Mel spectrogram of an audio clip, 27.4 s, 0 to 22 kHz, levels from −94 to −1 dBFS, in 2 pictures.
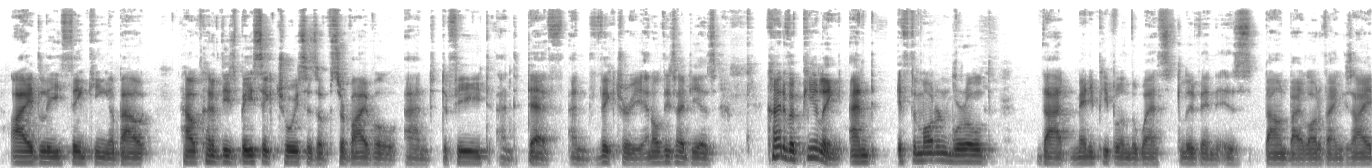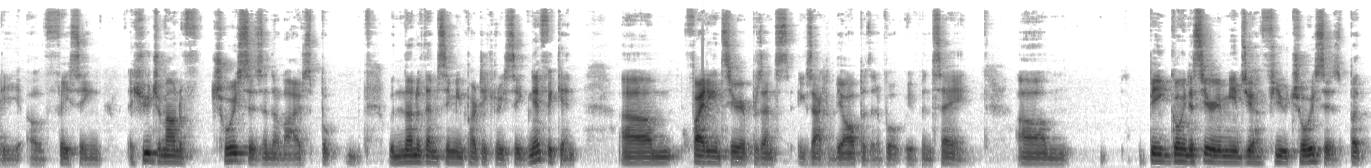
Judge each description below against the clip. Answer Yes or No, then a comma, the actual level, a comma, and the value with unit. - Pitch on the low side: Yes, very low, 95 Hz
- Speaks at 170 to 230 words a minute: Yes, average, 190 wpm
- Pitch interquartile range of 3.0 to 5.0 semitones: Yes, average, 3.4 semitones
